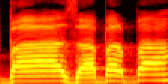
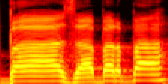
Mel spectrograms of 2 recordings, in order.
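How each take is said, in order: Both takes have the same delivery.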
